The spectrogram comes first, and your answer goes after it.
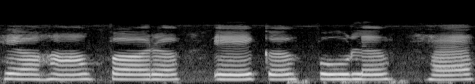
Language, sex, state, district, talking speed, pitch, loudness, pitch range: Hindi, female, Punjab, Pathankot, 65 wpm, 235 Hz, -13 LUFS, 230-240 Hz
